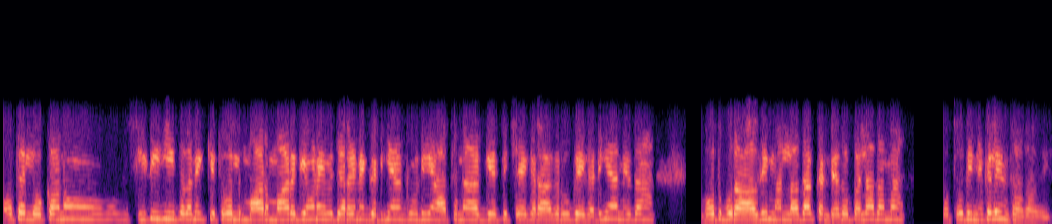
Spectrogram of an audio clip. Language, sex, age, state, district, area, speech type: Punjabi, male, 45-60, Punjab, Kapurthala, urban, conversation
